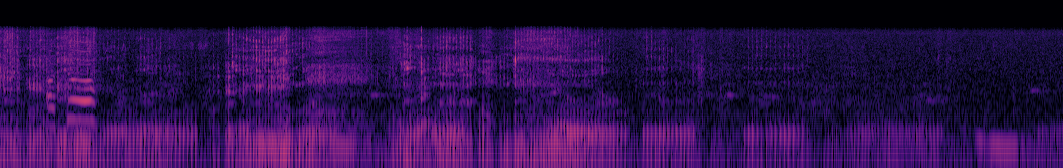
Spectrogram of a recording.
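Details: Two Amur leopards snarling intimidatingly: a short higher whine-like note opens, followed by repeated deep rasping growl bursts, loud and rhythmic, easing off toward the end.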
